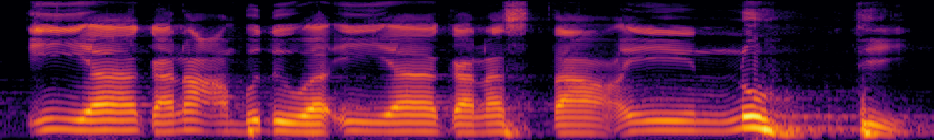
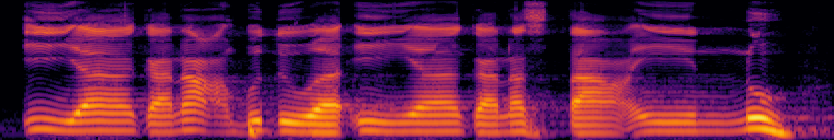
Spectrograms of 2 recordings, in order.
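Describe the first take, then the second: Both takes have the same delivery.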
